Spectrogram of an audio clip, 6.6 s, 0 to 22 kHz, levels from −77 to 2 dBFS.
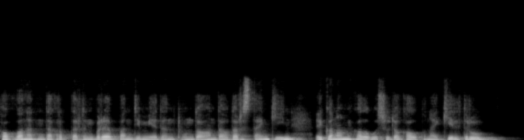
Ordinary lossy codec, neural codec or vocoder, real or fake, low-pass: none; codec, 24 kHz, 0.9 kbps, DualCodec; fake; 9.9 kHz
